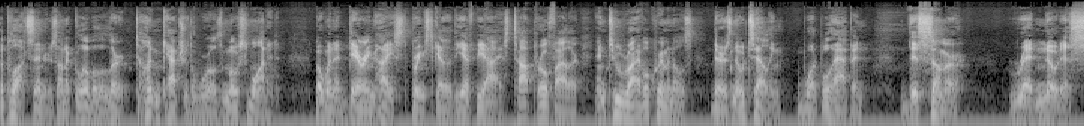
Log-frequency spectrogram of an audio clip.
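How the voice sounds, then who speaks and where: A booming, put-on character voice goes at a moderate pace over noticeable background noise. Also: man, very deep, low pitch for a man. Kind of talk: trailer narration. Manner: dramatic, grand.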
